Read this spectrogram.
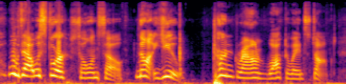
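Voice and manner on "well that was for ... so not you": loud imitation of a huffy comeback; snippy retort. Dude brushes her off before stomping away, snippy. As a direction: throw it back loudly, imitating his huff. Retold snippy reply in quarrel.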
